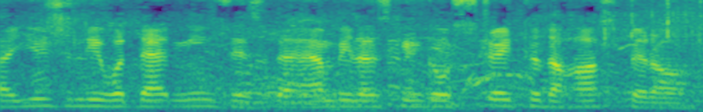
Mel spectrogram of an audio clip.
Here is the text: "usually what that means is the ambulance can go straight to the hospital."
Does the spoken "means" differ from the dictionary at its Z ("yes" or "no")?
no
